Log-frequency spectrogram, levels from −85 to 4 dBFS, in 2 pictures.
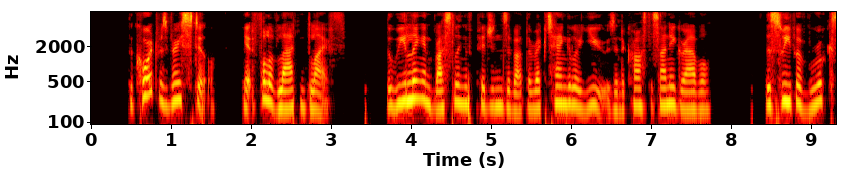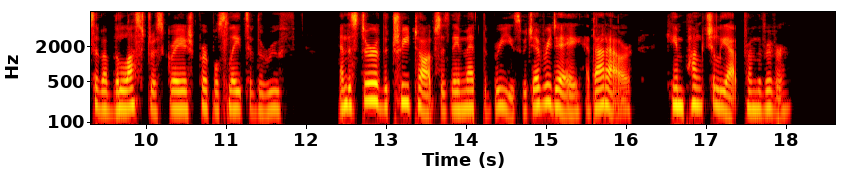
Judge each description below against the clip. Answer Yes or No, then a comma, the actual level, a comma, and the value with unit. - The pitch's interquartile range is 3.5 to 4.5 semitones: No, average, 3.0 semitones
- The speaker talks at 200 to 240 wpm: Yes, fast, 205 wpm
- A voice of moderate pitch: Yes, medium, 180 Hz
